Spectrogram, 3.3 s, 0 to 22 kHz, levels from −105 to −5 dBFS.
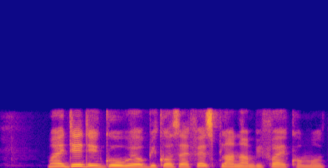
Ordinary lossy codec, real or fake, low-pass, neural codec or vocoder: none; fake; none; codec, 16 kHz, 6 kbps, DAC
